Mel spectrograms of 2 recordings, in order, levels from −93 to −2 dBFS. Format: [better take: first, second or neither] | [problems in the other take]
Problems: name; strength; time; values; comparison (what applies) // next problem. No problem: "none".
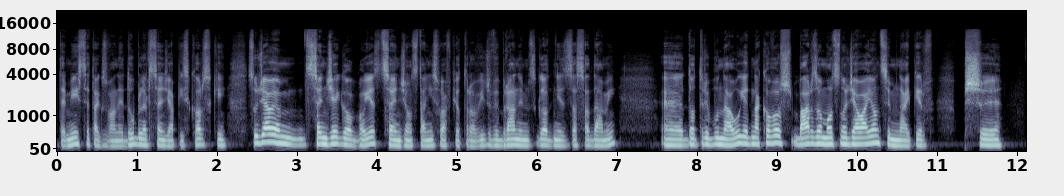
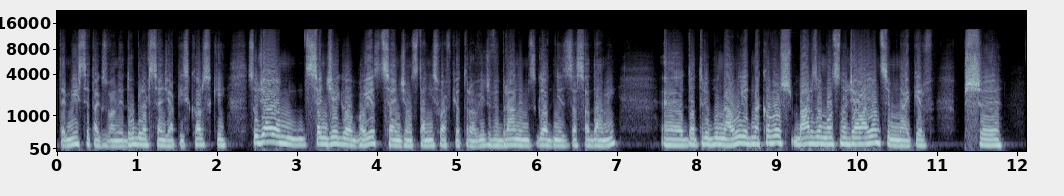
first | distortion; heavy; 6 dB below the speech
